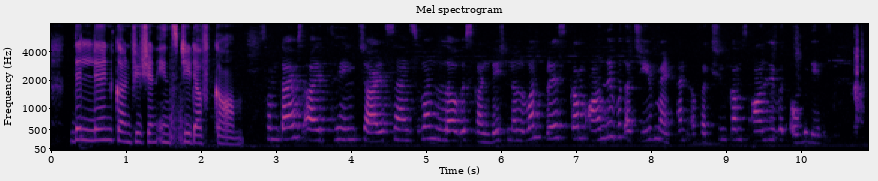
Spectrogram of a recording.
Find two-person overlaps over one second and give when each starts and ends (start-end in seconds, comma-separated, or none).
none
